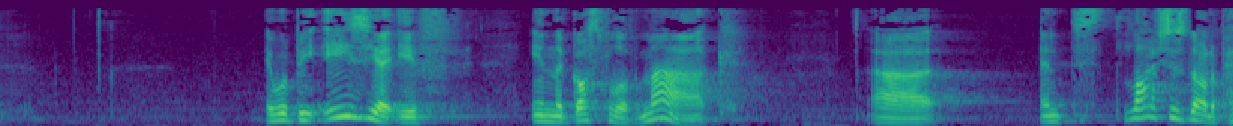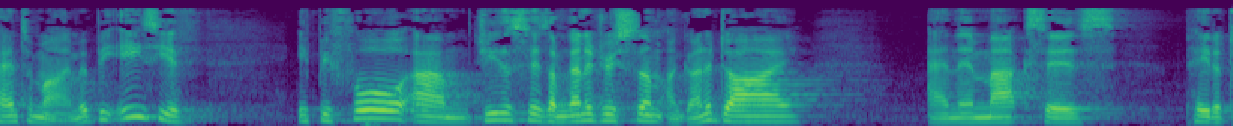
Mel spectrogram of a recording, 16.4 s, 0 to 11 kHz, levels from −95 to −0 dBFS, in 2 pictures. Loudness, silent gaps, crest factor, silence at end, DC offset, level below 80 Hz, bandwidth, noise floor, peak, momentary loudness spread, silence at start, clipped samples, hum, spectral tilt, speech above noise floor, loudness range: -27 LUFS; none; 22 dB; 0 s; under 0.1%; -74 dBFS; 8.8 kHz; -71 dBFS; -6 dBFS; 14 LU; 1.8 s; under 0.1%; none; -3 dB/octave; 44 dB; 6 LU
